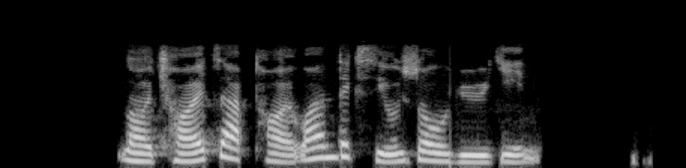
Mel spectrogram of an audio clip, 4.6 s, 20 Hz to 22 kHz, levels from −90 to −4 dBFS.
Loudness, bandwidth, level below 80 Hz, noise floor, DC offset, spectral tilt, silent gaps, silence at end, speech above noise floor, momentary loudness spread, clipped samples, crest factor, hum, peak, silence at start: -23 LUFS; 7.4 kHz; -62 dBFS; under -90 dBFS; under 0.1%; -5 dB/octave; none; 1 s; over 68 dB; 5 LU; under 0.1%; 18 dB; none; -6 dBFS; 0.8 s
